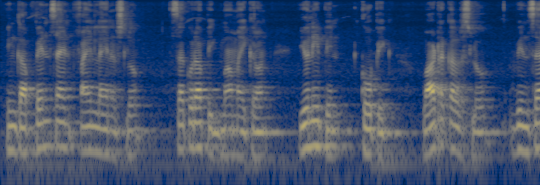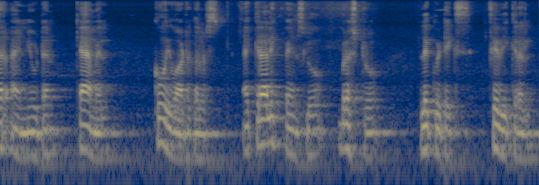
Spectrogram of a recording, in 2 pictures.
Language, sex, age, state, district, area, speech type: Telugu, male, 18-30, Telangana, Kamareddy, urban, spontaneous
